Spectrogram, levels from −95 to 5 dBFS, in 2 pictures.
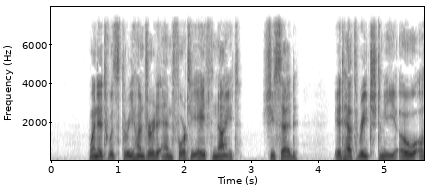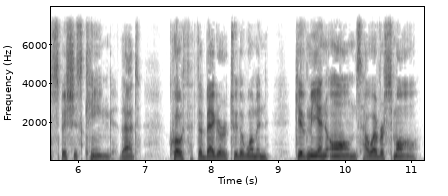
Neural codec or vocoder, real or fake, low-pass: none; real; 7.2 kHz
